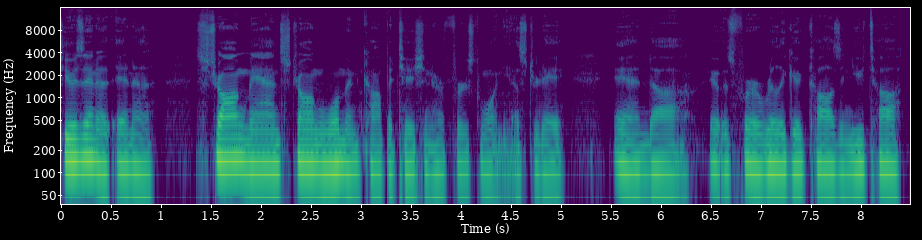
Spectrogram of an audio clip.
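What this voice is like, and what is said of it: Hoarse, raspy laryngitis voice. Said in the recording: “Sorry about my voice. ... you sound like, like I don't know, like you gargled with some vinegar right before ... I got a case of the laryngitis. ... Oh, it sounds laryngitis.”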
